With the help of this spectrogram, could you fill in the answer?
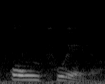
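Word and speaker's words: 功夫: 근데 그 공부가 원래 중국 발음이 꽁푸예요. 꽁푸. 근데 그 이제 외국 사람들이 뭐 꽁푸, 꽁푸 하니까 그거 갖다가 영어로 표현한 것이 쿵우가 되어버린 거야.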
